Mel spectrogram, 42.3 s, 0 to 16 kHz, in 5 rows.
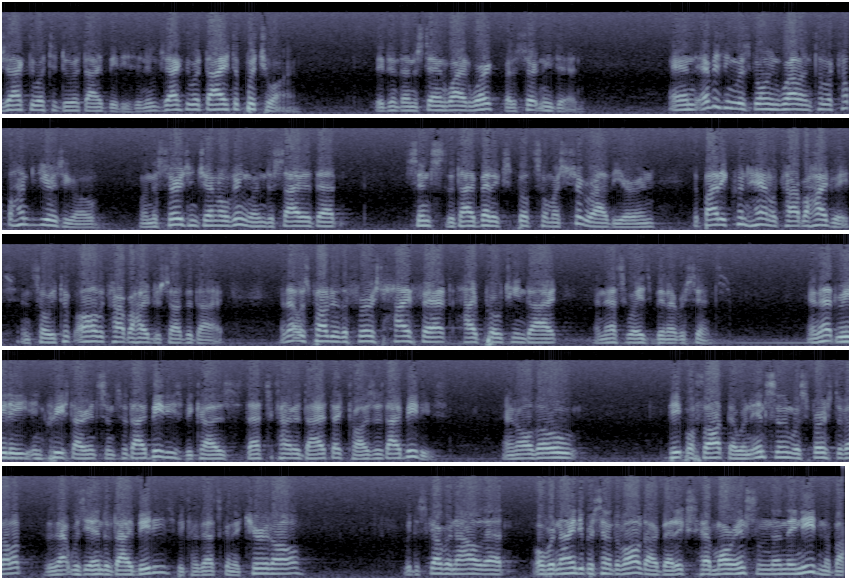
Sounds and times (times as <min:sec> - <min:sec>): Male speech, man speaking: 0:00.0 - 0:03.0, 0:03.8 - 0:05.9, 0:06.7 - 0:12.0, 0:12.6 - 0:19.2, 0:19.8 - 0:24.2, 0:25.0 - 0:31.2, 0:32.1 - 0:37.0, 0:38.0 - 0:42.3.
